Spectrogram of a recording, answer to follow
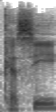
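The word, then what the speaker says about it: Cassis: after called Cassi and Cassi is spelled with an S at the end but you do not pronounce the S at the end of Cassi because French is a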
